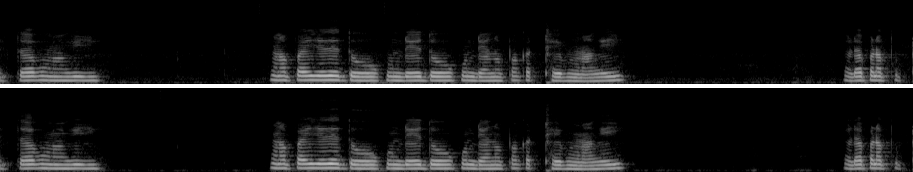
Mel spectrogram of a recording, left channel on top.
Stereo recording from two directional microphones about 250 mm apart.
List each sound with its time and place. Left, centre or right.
0.2 s speech: centre
2.6 s speech: centre
8.4 s speech: centre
